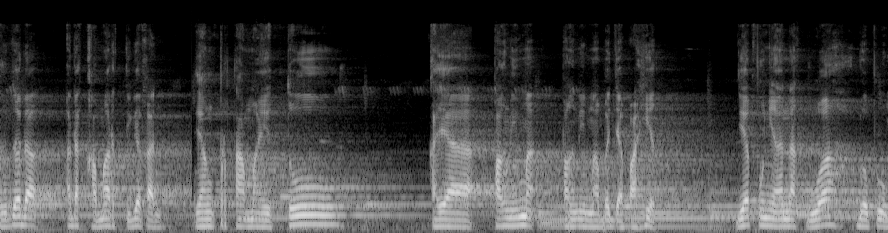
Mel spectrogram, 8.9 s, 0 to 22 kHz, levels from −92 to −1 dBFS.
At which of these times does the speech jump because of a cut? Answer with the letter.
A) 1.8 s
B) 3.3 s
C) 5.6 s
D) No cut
A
